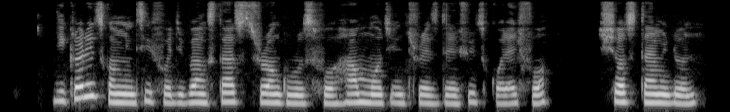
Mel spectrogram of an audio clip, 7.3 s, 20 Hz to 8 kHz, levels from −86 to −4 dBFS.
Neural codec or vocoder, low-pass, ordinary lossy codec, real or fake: none; none; none; real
